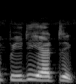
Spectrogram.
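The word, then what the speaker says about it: pediatric: तो ए ई का उच्चारण होता है दीर्घ ई, क्या होता है, दीर्घ ई। जैसे देख लो पी ए डी आई ए टी आर आई सी, तो उसको कहेंगे पीडियाट्रिक। क्या कहते हैं, पीडियाट्रिक।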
